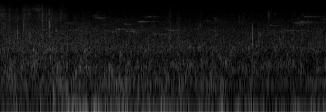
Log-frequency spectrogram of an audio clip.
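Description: Faint forest ambience with short, high bird chirps scattered throughout, and a few light clicks of wood being handled in the first two seconds.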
